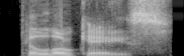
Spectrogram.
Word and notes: pillowcase: American English

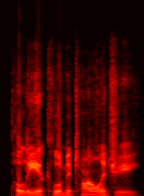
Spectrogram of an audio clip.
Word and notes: Palaeoclimatology: American English

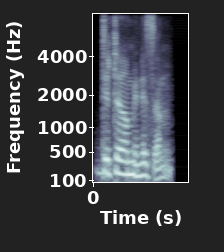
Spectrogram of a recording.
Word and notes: determinism: Indian

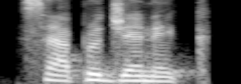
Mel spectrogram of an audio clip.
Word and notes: saprogenic: Indian

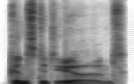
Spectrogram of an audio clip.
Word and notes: constituent: British English

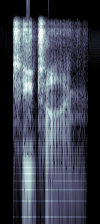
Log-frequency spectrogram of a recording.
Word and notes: teatime: British English

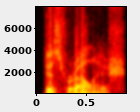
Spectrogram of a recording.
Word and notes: disrelish: American English

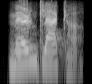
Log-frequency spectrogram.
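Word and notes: marron glacé: Indian

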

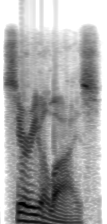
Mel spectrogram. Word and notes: serialize: American English

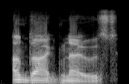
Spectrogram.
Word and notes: Undiagnosed: British English

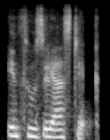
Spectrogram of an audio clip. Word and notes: enthusiastic: Indian

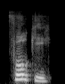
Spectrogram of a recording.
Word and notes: folky: Indian

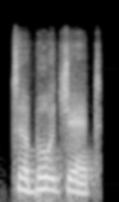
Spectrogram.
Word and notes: turbojet: Indian

